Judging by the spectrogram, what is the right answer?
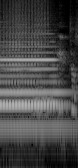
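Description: A sharp violin note, out of tune against the open D string, rings close and loud as a sustained bowed tone with a slight pulsing waver, fading near the end with no talk.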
